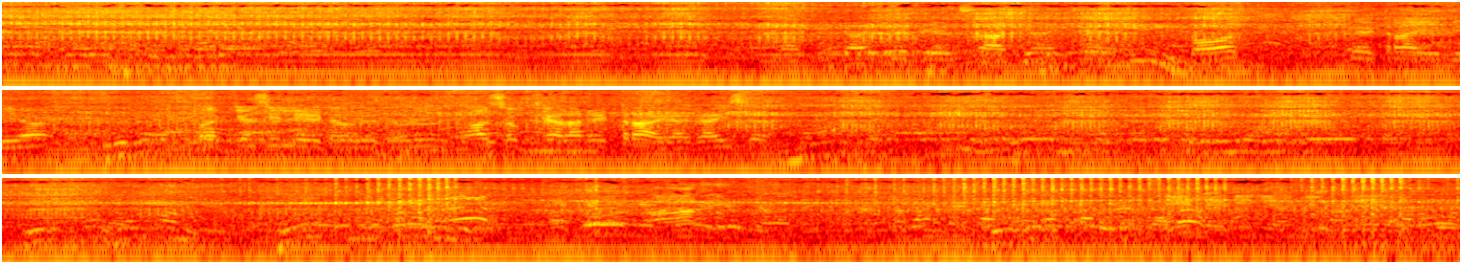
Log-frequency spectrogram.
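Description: A crowd of men chatters and shouts outdoors.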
